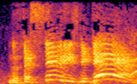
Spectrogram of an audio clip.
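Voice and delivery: announcing. A narrator's reading. Narrator hailing the feast, excited announcement. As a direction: exclaim it with a grin.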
